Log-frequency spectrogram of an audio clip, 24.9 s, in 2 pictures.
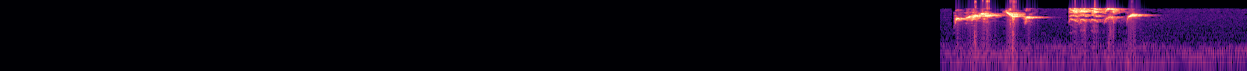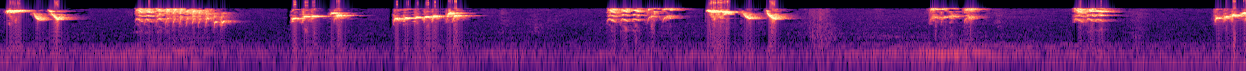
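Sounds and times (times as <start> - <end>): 
bird buzzy whistled song: 9.5 - 11.6, 12.5 - 17.4, 18.5 - 20.5, 21.7 - 22.5, 23.2 - 23.8, 24.6 - 24.9.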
